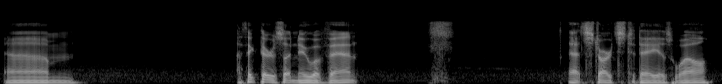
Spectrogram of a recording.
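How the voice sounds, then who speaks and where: A man giving casual, low-key livestream commentary while playing a game, musing hesitantly as he goes. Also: level tone, slow pace, long pauses, fairly bright tone, clean tone.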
